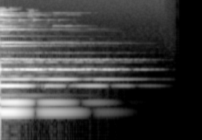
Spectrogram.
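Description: Closing chord of a chime-like intro jingle: several bell-like notes struck together, ringing and dying away about a second and a half in.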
